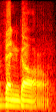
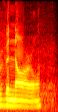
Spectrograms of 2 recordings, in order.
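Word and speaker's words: Vengarl: hard of Jugo and head of vengar or venar depending on how he pronounces it the g is silent onward my friends we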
